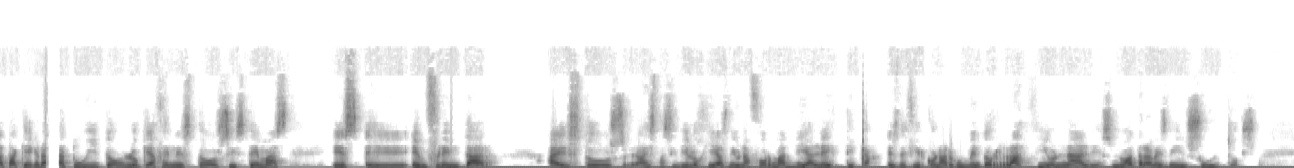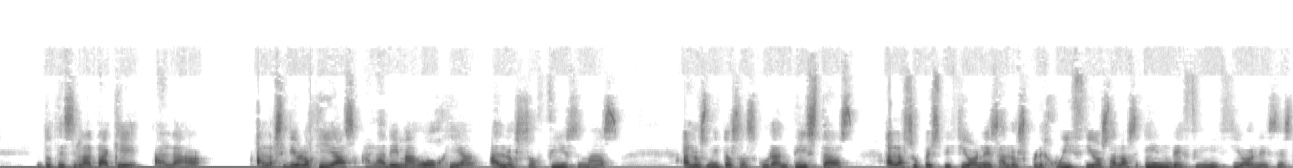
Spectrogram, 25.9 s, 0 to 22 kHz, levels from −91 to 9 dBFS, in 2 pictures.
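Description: The audio carries a DC step: at 4.52 s the waveform's zero line jumps to a new level, as happens when a converter recalibrates or an input with an offset is switched in, and the offset lasts until 16.05 s. Each jump is heard as a low thump or click while the sound itself continues unchanged. On a waveform the whole trace visibly shifts off centre between those times; a spectrogram shows a brief broadband vertical stripe at each step.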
